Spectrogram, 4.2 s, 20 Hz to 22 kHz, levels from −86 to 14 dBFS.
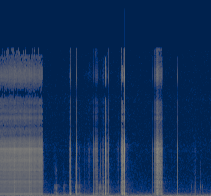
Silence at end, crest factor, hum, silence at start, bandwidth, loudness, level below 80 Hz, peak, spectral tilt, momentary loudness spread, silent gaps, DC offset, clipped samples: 0 s; 34 dB; none; 0 s; 17 kHz; -31 LUFS; -44 dBFS; 0 dBFS; -1.5 dB/octave; 22 LU; none; under 0.1%; under 0.1%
